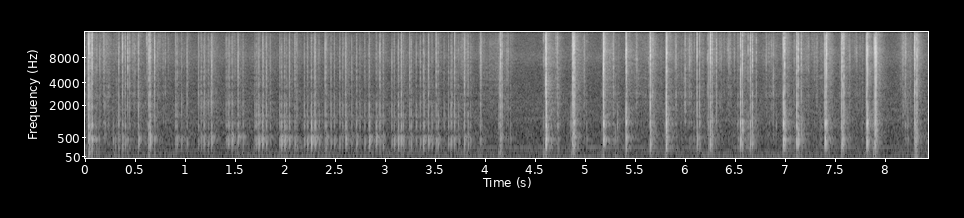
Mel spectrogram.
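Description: Fingernails tap and scratch rapidly on the spine and glossy cover of a paperback Akame ga Kill vol. 1 manga. The first half is a dense, dry rush of scratching and clicking; it then thins into sharp, separate bright taps with very little ring.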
